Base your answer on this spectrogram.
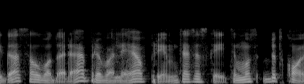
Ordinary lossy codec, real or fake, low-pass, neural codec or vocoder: AAC, 32 kbps; fake; 5.4 kHz; vocoder, 44.1 kHz, 80 mel bands, Vocos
